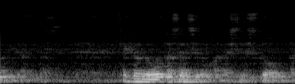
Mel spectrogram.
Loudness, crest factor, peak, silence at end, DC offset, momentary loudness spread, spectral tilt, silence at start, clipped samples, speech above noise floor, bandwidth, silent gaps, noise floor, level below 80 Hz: -24 LUFS; 18 dB; -8 dBFS; 0 s; under 0.1%; 20 LU; -9.5 dB/octave; 0 s; under 0.1%; 23 dB; 12 kHz; none; -45 dBFS; -68 dBFS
